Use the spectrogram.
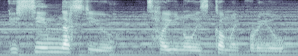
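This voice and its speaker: A woman voicing a huge man who tells a creepy story in a hushed, menacing way in a fanfic reading. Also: lowish voice, fast, music in the background, natural voice. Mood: ominous.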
